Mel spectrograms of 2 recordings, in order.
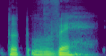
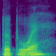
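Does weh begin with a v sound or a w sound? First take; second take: v sound; w sound. First: Weh begins with a v sound. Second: Weh begins with an English-like w sound. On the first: The speaker calls it right. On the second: The speaker calls it wrong.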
